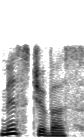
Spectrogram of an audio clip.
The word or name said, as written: mischievous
